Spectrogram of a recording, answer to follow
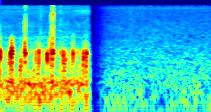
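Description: Oatmeal boiling in a camping pot on a small gas stove: rapid irregular bubbling pops over a steady low burner sound. It cuts off abruptly about a second in, leaving only a faint steady background hiss.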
